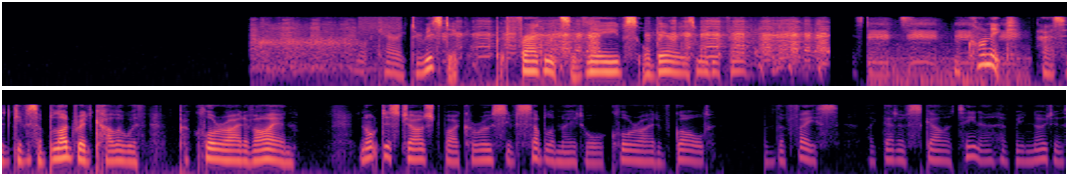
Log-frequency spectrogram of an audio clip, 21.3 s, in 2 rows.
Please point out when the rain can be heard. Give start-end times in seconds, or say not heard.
not heard.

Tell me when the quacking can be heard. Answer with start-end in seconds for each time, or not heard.
2.5-10.3.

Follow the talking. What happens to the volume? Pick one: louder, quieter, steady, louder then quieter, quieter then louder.
quieter.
